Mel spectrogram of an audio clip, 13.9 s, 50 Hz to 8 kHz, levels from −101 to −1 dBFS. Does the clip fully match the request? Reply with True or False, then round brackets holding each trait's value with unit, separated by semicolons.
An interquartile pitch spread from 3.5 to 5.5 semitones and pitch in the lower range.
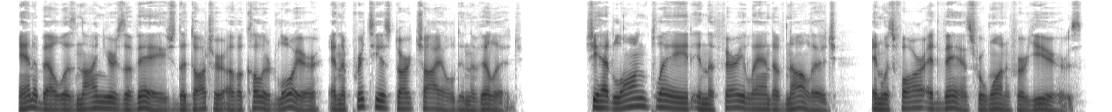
True (4.1 semitones; 105 Hz)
